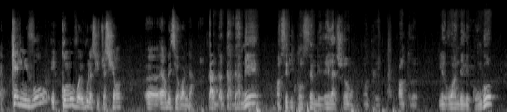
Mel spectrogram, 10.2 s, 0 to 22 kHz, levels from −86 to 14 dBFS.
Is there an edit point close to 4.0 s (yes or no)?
yes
